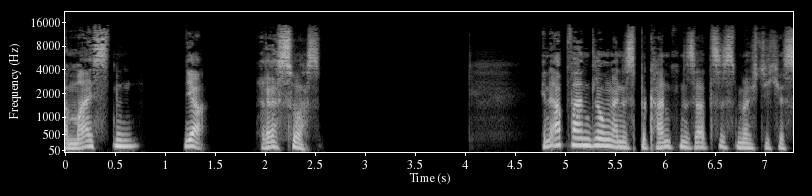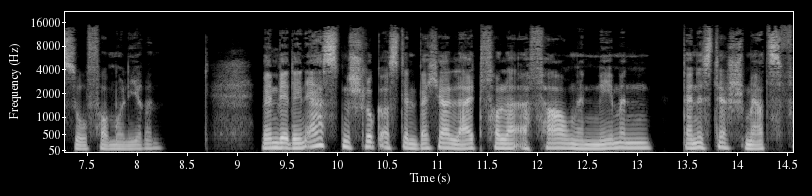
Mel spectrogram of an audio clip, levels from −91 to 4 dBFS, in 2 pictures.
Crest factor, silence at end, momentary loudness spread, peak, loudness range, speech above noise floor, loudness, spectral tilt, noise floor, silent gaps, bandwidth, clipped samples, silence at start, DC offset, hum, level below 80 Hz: 18 dB; 0 s; 10 LU; -2 dBFS; 5 LU; over 71 dB; -19 LUFS; -4 dB/octave; under -90 dBFS; 3.16-3.26 s, 3.73-3.99 s; 15.5 kHz; under 0.1%; 0 s; under 0.1%; none; -58 dBFS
